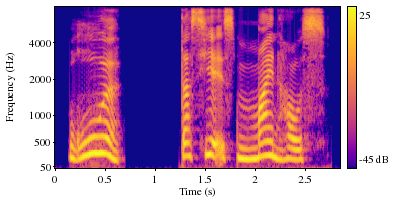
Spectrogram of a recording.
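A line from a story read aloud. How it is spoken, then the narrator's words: Grandfather shouting. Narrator (German): ruft Opa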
